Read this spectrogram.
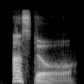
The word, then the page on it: USDAW: British English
